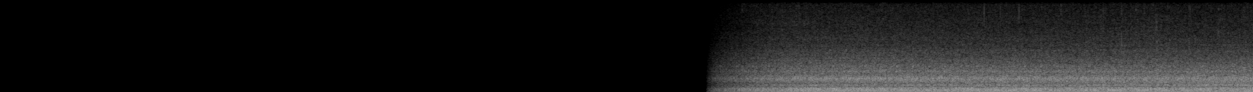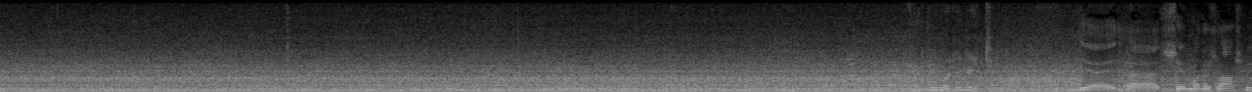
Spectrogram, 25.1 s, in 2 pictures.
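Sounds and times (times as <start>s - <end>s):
diesel trains droning: 7.1s - 25.0s.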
